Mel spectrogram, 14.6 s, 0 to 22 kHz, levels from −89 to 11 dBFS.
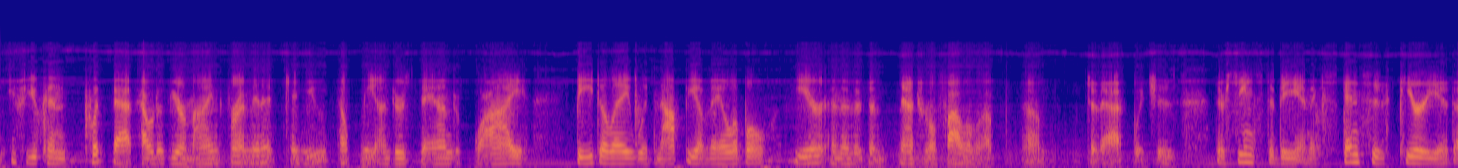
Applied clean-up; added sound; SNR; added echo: neural separator model SepFormer DNS4.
